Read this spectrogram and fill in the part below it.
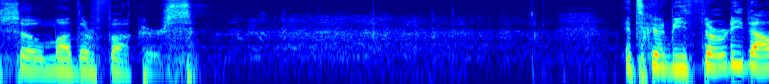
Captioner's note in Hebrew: הקהל צוחק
